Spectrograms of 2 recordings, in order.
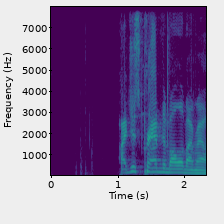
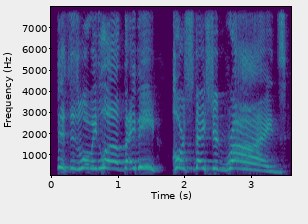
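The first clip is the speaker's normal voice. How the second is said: high, rallying cheer; rally the fans with a high shout; hyped cheering; 10 semitones higher than usual. Real, not acted. Streamer rallying Horse Nation, hyped cheer. Celebrating a huge in-game hit.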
